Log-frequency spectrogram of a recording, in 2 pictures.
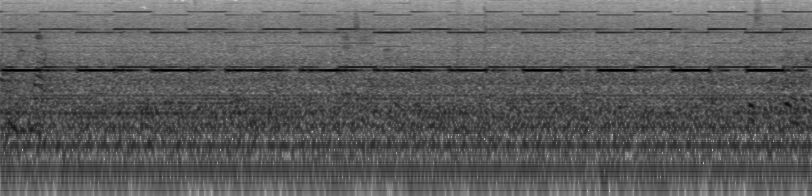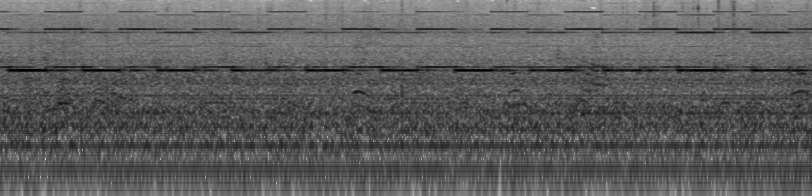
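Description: Aerial ladder fire truck: a high warning beep repeating evenly on and off over the truck's engine running steadily, as the ladder basket is worked at the roof.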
